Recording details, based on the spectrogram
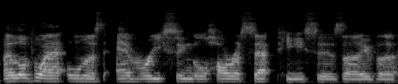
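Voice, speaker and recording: A man's voice: medium pitch, flat delivery, normal speed. An English man from the West Midlands with a Midlands accent and a slight American tinge, co-hosting a casual film livestream with a sarcastic, mock-praising delivery. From England, West Midlands. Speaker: podcast co-host.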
